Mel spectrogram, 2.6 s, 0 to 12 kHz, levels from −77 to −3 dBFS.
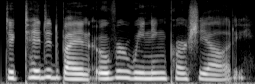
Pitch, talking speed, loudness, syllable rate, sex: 235 Hz, 115 wpm, -15 LUFS, 5.4 syllables/s, female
